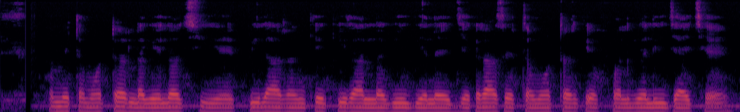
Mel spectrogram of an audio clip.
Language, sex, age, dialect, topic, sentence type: Maithili, male, 25-30, Angika, agriculture, question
